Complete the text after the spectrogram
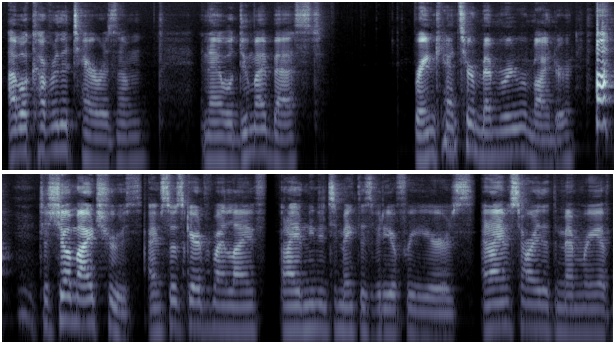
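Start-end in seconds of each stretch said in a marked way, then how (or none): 5.9-6.4 sudden high, loud laugh burst; a startled laugh at himself; short laugh. Real, not acted. Laughing at his own memory lapse, sudden and loud.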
